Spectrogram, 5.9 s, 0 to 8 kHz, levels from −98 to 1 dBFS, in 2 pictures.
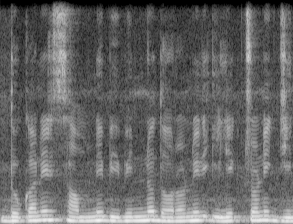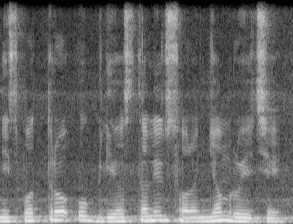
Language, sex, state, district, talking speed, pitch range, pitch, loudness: Bengali, male, West Bengal, Alipurduar, 100 wpm, 125-145 Hz, 135 Hz, -12 LUFS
